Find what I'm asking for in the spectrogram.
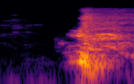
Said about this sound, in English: bless you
